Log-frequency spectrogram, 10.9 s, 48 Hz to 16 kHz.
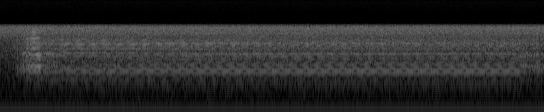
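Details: Acer Aspire 7730G laptop: constant droning hum with several steady tones after start; the cooling fan runs abnormally loud, owner says it is not normal.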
